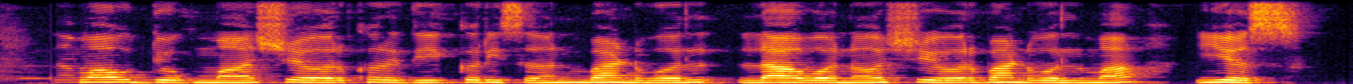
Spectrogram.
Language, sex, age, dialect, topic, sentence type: Marathi, female, 25-30, Northern Konkan, banking, statement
